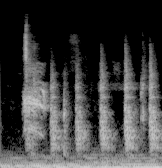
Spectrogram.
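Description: Crows cawing: many short calls in quick succession, about five a second, over a low steady drone.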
